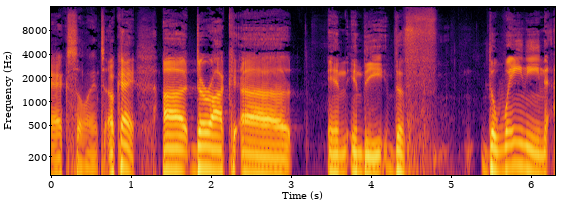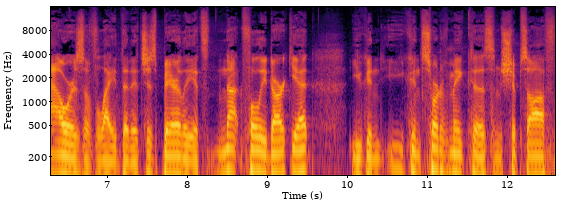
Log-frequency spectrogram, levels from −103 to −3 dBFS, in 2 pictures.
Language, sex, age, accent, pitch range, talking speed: English, male, 30-49, American, 85-110 Hz, 165 wpm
